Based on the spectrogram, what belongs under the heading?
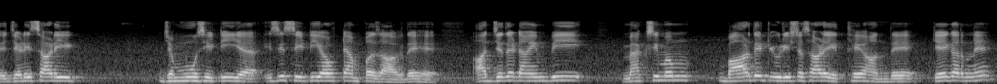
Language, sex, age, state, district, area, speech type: Dogri, male, 18-30, Jammu and Kashmir, Udhampur, urban, spontaneous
